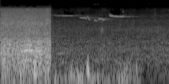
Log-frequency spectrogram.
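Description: A loud, steady rushing noise cuts off suddenly about half a second in. It leaves a much quieter forest ambience with a couple of short, high bird chirps.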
